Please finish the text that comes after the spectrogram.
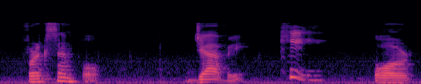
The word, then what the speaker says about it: llave: Ella, it is pronounced like a J. For example, llave Key.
